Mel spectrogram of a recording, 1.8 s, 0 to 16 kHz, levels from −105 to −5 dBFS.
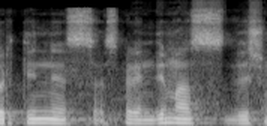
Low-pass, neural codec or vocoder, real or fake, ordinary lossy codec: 14.4 kHz; vocoder, 44.1 kHz, 128 mel bands every 256 samples, BigVGAN v2; fake; Opus, 24 kbps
